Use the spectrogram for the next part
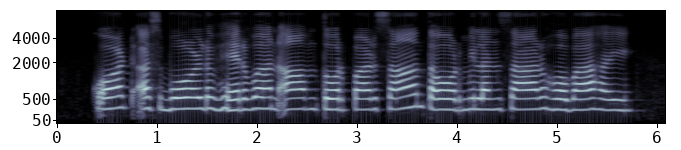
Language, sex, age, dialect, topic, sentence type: Magahi, female, 25-30, Western, agriculture, statement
